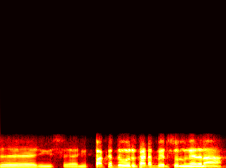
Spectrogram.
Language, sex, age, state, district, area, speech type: Tamil, male, 45-60, Tamil Nadu, Viluppuram, rural, conversation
